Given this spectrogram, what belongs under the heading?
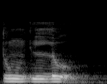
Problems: none marked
